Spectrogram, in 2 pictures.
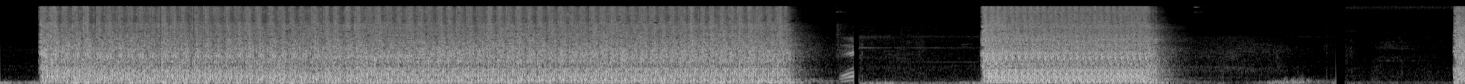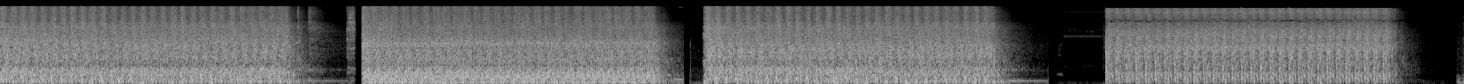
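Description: Full-auto fire from AK-pattern rifles, some fed from drum magazines: six long sustained bursts, the first about seven seconds and the rest two to three seconds each, with short breaks between them.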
